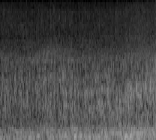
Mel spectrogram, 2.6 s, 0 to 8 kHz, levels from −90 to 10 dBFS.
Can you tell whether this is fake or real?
fake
